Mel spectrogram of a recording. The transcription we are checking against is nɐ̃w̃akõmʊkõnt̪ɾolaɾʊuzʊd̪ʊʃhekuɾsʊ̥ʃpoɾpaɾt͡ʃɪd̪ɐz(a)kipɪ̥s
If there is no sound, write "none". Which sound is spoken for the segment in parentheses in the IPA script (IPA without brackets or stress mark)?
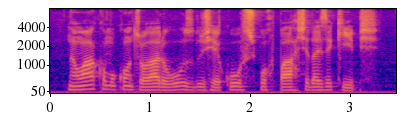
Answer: e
